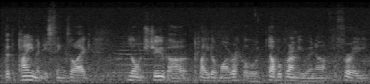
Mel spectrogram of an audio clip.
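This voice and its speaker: A man telling rambling anecdotes in a casual podcast chat, animated and full of restarts. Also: on the low side, fairly quick. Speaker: podcast host and guest. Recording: noisy background.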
